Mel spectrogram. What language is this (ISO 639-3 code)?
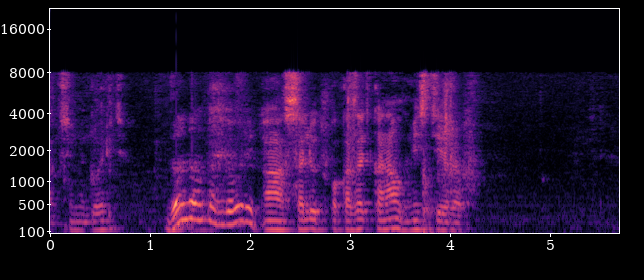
rus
